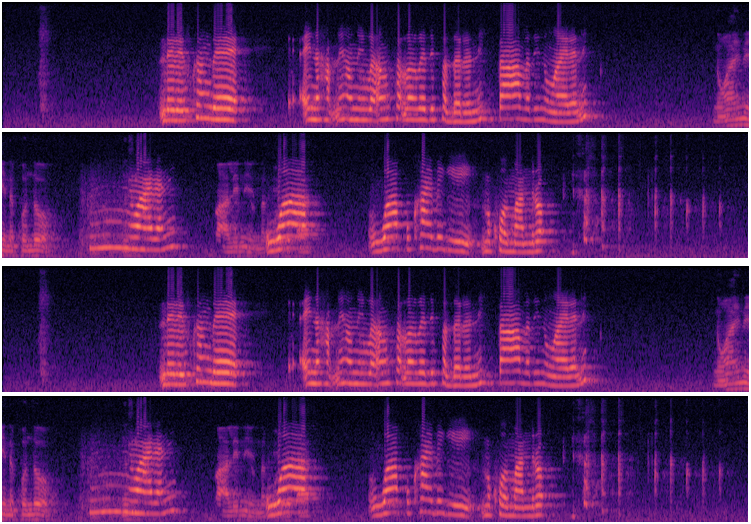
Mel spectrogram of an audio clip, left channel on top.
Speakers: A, on the right (about 70°); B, on the left (about 65°).
A: <unintelligible>
B: ꯂꯥꯏꯔꯤꯛꯁ ꯈꯪꯗꯦ ꯑꯩꯅ ꯍꯥꯞꯅꯤꯡ ꯍꯥꯞꯅꯤꯡꯕ ꯑꯪ ꯁꯛꯂ꯭ꯔꯗꯤ ꯐꯖꯔꯅꯤ ꯇꯥꯕꯗ ꯅꯨꯡꯉꯥꯏꯔꯅꯤ
A: ꯅꯨꯡꯉꯥꯏꯅꯦ ꯅꯈꯣꯟꯗꯣ
B: ꯎꯝ
A: ꯅꯁꯤ
B: ꯅꯨꯡꯉꯥꯏꯔꯅꯤ
A: ꯑꯂꯤꯅꯤꯅ
B: ꯋꯥ
A: ꯐꯣꯟꯣꯟ <inaudible>
B: ꯋꯥ ꯄꯣꯛꯈꯥꯏꯕꯒꯤ ꯃꯈꯣꯟ ꯃꯥꯟ
A: <unintelligible>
